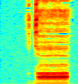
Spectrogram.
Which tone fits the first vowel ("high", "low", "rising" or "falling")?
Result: high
